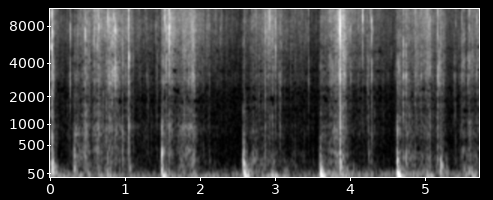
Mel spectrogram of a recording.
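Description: Wooden brush handles scratch the top of a large white hollow polyethylene foam box, then tap its sides. A dry, crinkly scratching rustle runs throughout, broken by about five short, low, hollow thumps that stop almost instantly.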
